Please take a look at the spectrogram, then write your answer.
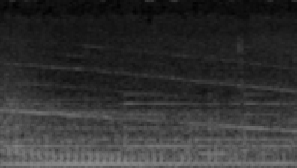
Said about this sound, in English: They had thousands of cars, sirens going by us.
